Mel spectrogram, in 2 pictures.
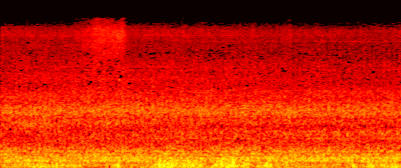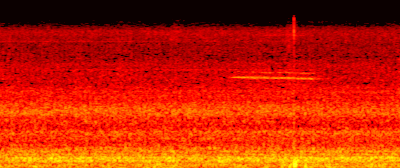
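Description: Steady low background hum with a faint even hiss, without distinct events: room tone.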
